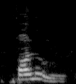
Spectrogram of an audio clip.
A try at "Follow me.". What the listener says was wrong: No, it's sounding a little more sweeter. If I just hear you, it's sounding like it's a polite statement. Follow me, sir. It's like that. It has to be very dictative. Follow me, everyone.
